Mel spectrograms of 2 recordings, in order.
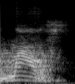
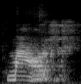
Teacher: Kết thúc phải là lưỡi để giữa răng và có gió nha.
